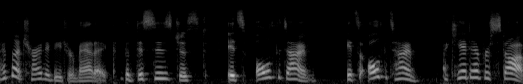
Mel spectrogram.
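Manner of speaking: tearful, teary talk through crying. Speaker filming a sewing video keeps breaking down; crying, teary voice. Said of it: "I do need to stop crying at some point here".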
